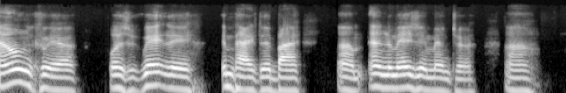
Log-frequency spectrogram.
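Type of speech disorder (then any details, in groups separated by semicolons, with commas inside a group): Bulbar dysarthria; bulbar onset ALS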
